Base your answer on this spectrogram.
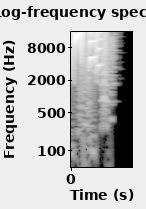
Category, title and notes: Sound effects > Electronic / Design
MOVING LOWBIT SERVER BLEEP
BEEP, BOOP, CHIPPY, CIRCUIT, COMPUTER, DING, ELECTRONIC, EXPERIMENTAL, HARSH, HIT, INNOVATIVE, OBSCURE, SHARP, SYNTHETIC, UNIQUE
